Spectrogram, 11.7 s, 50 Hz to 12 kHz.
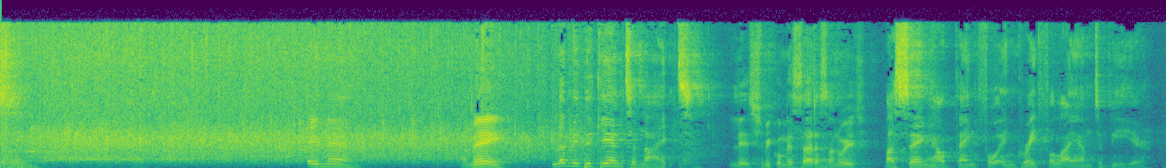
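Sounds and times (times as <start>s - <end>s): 
large audience applause: 0.0s - 6.4s
speech: 3.1s - 3.7s, 4.6s - 11.6s.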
